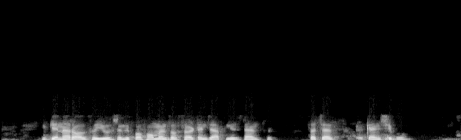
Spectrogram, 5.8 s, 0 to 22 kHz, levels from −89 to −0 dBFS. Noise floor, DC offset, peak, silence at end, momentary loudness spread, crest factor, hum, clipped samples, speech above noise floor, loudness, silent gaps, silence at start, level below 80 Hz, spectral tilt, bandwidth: -52 dBFS; under 0.1%; -2 dBFS; 0.65 s; 14 LU; 16 dB; none; under 0.1%; 36 dB; -17 LUFS; none; 0.55 s; -50 dBFS; -8 dB/octave; 4 kHz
